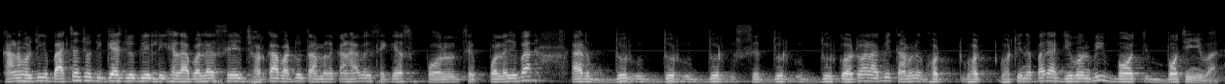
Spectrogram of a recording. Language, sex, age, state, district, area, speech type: Odia, male, 60+, Odisha, Bargarh, rural, spontaneous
